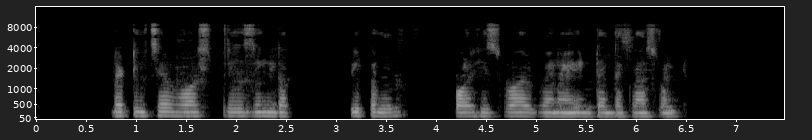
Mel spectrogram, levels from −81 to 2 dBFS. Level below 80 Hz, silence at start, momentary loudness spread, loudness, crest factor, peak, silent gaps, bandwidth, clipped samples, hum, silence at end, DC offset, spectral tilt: -76 dBFS; 0.75 s; 7 LU; -36 LUFS; 20 dB; -18 dBFS; 1.83-1.87 s, 2.74-2.92 s, 3.00-3.15 s, 3.86-4.20 s; 9.4 kHz; under 0.1%; none; 1.05 s; under 0.1%; -4.5 dB/octave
